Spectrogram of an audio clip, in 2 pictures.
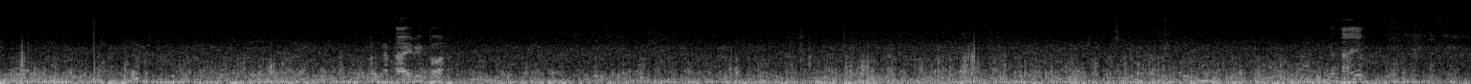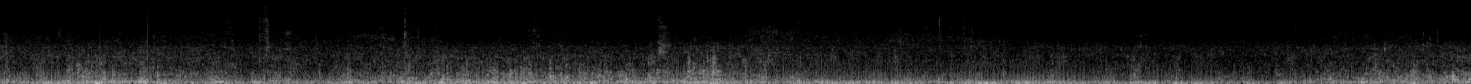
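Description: Choppy water laps against a small boat.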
